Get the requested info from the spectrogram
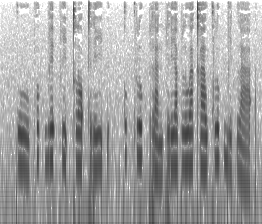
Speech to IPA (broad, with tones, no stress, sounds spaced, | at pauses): k w uː˨˩ pʰ o˥˩ k̚ b e˥˩ ʔ pʰ i˥˩ ʔ kʰ l ɔ˥˩ ʔ t r i˦˥ ʔ | k u˦˥ k̚ pʰ l u˦˥ k̚ p r a˩˦ n p r i˧ a̯ p l u˧ a̯ kʰ a˧ w kʰ l u˦˥ k̚ b i˦˥ t̚ l a˨˩ ʔ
